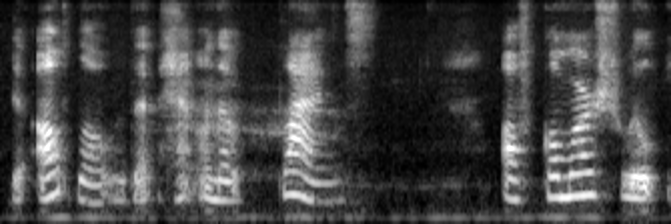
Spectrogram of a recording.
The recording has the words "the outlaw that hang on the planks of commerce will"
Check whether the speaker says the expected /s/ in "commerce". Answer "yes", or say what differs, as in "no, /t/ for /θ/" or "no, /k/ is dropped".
no, /ʃ/ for /s/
